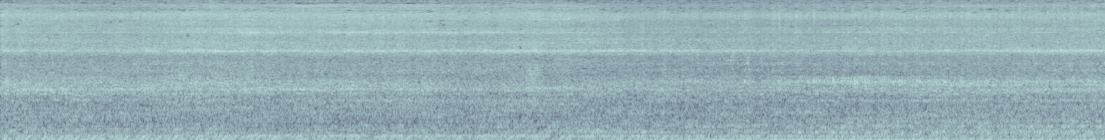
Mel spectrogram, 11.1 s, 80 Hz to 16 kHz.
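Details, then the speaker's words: LR4 4.8L Gen 3 LS rebuilt after rod bearing issue with new lifters, bearings, cam, cam bearings and reman crank, just started and warming, about 700 rpm, 40 psi oil, 37 kPa MAP: smooth quiet idle, no knock or tick, injectors audible; healthy. "And it's quiet as a sewing machine. With all those new parts, we got new lifters, new bearings, cam bearing, cam, bottom end crankshaft is reman. So, I mean, it sounds like it should. You can hear those injectors firing."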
